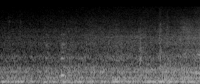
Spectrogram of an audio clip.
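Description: Room tone: a steady low hum with faint hiss, no speech.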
